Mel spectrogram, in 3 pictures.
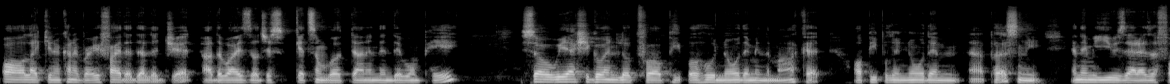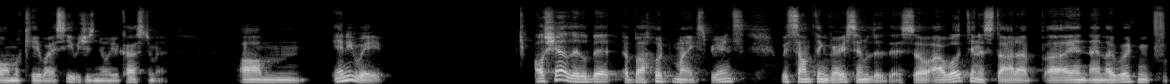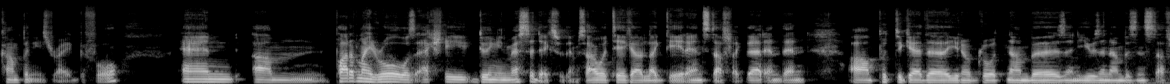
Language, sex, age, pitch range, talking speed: English, male, 20-39, 95-115 Hz, 220 wpm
